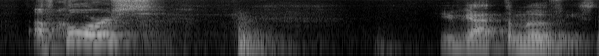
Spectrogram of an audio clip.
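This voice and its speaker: Speaking with a North Carolina accent, a man lets his pitch swing very widely. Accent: Southern US, North Carolina. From US South, North Carolina. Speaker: YouTuber, dating commentator. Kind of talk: casual monologue commentary. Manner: casual, conversational.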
